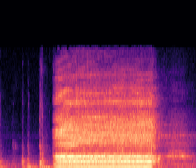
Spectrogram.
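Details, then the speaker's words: Panamax demo with a noise sniffer that amplifies EMI/RFI on the line into audible sound, plugged into an unfiltered AC outlet: a harsh, raspy buzz holding steady for about a second, typical mains interference said to degrade audio/video equipment. "now this sound that you hear is the the typical sound you hear out of most all AC others across the country this again is the amplification of the EMI and RFI noise in a system that will degrade the performance of your entire audio/video equipment"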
